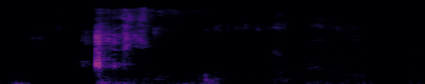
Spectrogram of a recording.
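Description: Near silence with faint chewing of a lettuce wrap of grilled pork belly, and one soft click about half a second in.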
